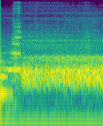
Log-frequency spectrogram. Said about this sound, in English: I'm getting static now, despite the fact that I'm currently facing directly at the satellite dish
